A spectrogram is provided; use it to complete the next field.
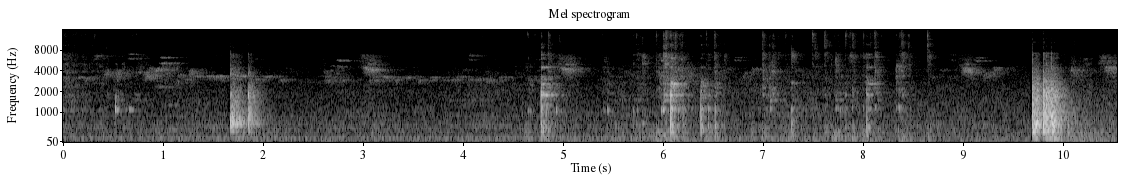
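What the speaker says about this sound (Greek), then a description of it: "Προσθέτουμε όλα τα υλικά μέσα στο βάζο." Cinnamon sticks, allspice, cloves and sugar dropped into a glass jar for cherry liqueur, a few separate clinks and knocks scattered over a quiet background, the loudest near the end.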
